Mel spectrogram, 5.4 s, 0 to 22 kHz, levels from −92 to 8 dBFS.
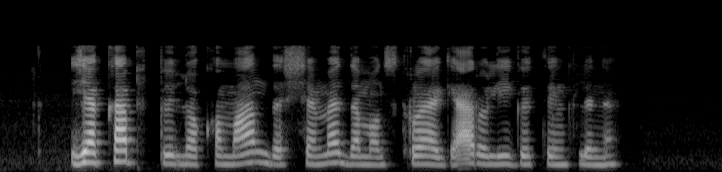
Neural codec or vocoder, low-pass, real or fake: none; 7.2 kHz; real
